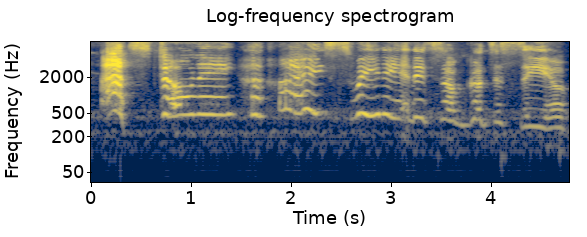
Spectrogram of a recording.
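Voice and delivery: high, loud delighted hello to a friend; excited greeting. Real, not acted. Greets a viewer who joins.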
